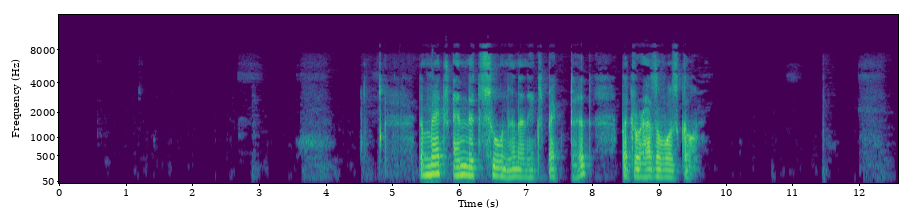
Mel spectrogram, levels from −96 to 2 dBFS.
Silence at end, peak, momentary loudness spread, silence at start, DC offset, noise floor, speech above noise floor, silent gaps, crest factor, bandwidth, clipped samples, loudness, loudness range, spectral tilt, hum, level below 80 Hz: 3 s; 0 dBFS; 14 LU; 3.75 s; under 0.1%; -72 dBFS; 53 dB; 4.45-4.50 s; 24 dB; 9.4 kHz; under 0.1%; -20 LUFS; 13 LU; -5 dB/octave; none; -62 dBFS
